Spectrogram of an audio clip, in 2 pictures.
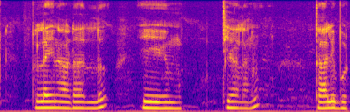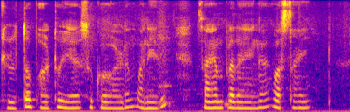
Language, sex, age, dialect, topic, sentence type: Telugu, male, 25-30, Southern, agriculture, statement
